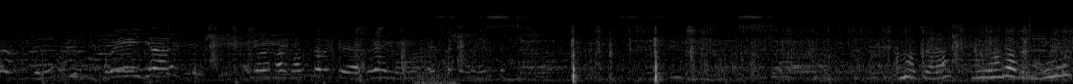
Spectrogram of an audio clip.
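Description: A group of men, women and children talk as they walk together outdoors.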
